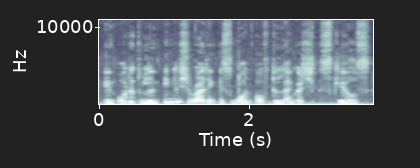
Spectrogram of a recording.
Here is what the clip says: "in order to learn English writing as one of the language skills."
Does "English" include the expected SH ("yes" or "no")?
yes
